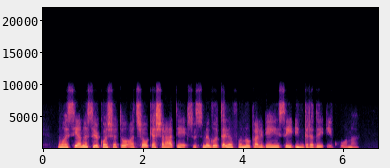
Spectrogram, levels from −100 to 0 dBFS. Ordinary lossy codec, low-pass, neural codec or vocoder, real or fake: Opus, 24 kbps; 7.2 kHz; codec, 16 kHz, 0.5 kbps, X-Codec, HuBERT features, trained on balanced general audio; fake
